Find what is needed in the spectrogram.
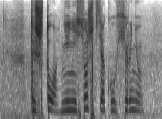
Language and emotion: Russian, angry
